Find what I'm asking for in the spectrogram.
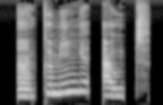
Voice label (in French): "un coming out", French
